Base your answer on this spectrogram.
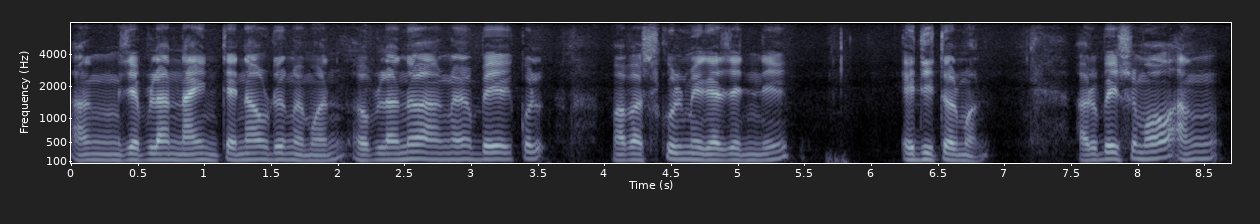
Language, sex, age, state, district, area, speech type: Bodo, male, 60+, Assam, Udalguri, rural, spontaneous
